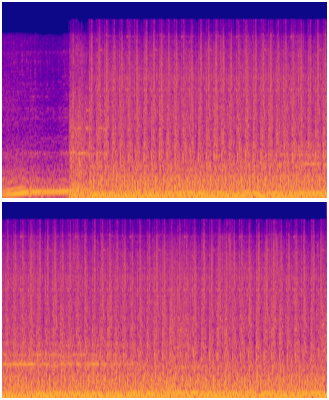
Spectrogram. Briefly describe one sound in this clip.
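A mounted heavy machine gun fires rapid bursts.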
